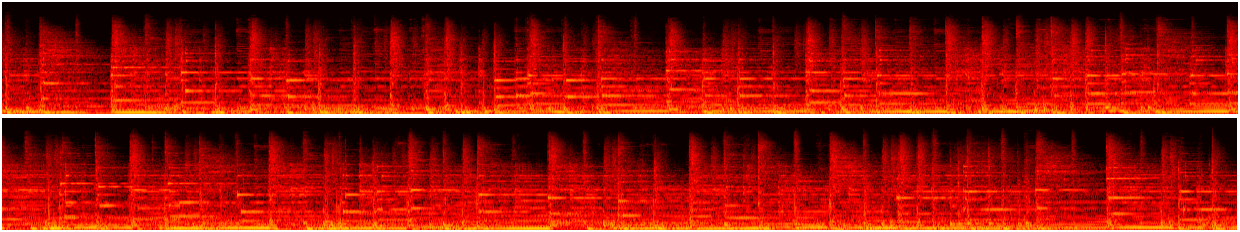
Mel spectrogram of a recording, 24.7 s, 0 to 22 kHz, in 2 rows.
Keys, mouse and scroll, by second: 5.3 super+Return, 7.2-8.4 super+scroll up 1, 8.5-9.8 super+drag, 11.4-16.7 super+drag, 19.0 alt+super+scroll up 1, 20.6 super+scroll down 1, 22.1 super+click.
